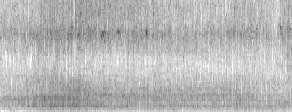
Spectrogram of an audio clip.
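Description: Ackee cooking in a pot gives a steady, close sizzle of frying with stirring scrapes running throughout, with no voices over it.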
